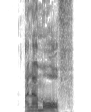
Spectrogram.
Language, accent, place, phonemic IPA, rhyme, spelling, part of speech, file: German, Germany, Berlin, /anaˈmɔʁf/, -ɔʁf, anamorph, adjective, De-anamorph.ogg
- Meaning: anamorphic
